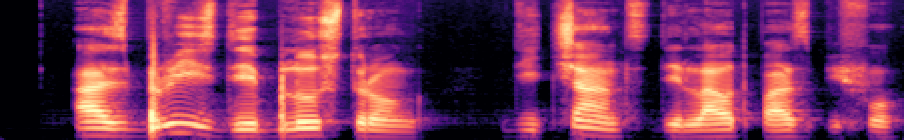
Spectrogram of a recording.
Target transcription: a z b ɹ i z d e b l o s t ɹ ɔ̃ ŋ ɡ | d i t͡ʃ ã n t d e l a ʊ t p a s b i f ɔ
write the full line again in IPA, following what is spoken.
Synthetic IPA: a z b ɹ i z d e b l o s t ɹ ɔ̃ ŋ ɡ | d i t͡ʃ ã n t d e l a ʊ t p a s b i f ɔ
